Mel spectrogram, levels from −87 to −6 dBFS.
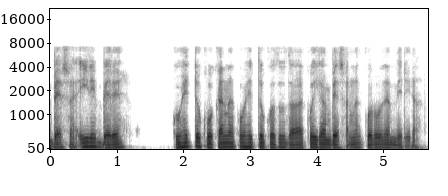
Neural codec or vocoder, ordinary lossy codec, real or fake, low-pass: codec, 16 kHz, 1.1 kbps, Voila-Tokenizer; none; fake; 7.2 kHz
